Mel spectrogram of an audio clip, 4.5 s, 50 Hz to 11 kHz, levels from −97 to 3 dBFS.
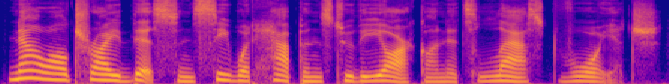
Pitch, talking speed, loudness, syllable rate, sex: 185 Hz, 200 wpm, -18 LUFS, 3.9 syllables/s, female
